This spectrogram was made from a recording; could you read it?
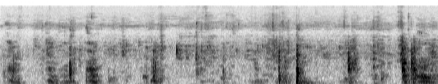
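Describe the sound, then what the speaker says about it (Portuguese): Grunts and oinks from a pig that is being fed new feed come in short irregular bursts at close range, with a person talking intermittently over them. "Esse porquinho, ele é meio enjoadinho para comer, pessoal."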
